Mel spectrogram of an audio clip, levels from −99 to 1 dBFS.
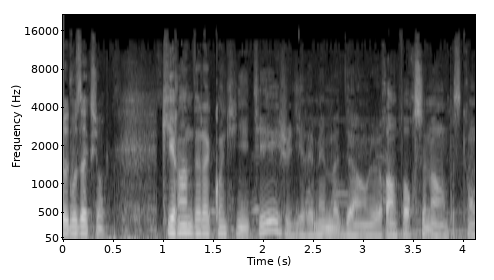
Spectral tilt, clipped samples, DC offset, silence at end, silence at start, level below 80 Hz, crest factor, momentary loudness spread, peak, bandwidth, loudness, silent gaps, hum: -6.5 dB/octave; under 0.1%; under 0.1%; 0 s; 0 s; -48 dBFS; 20 dB; 10 LU; -8 dBFS; 15.5 kHz; -28 LUFS; none; none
